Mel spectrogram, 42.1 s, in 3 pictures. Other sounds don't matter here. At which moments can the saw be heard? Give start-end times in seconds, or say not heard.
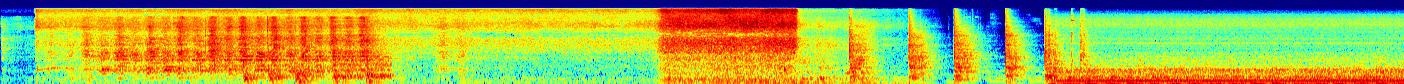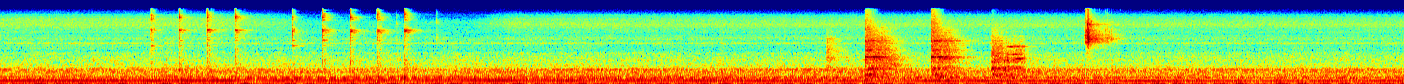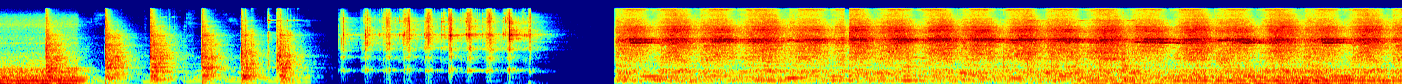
0.0-4.7, 34.2-42.0.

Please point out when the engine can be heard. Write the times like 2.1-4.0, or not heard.
10.4-28.9, 38.8-42.0.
